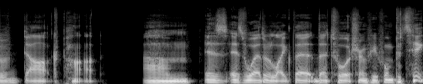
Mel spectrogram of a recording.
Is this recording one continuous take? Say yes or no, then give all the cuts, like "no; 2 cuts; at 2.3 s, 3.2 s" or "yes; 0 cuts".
no; 2 cuts; at 2.0 s, 2.6 s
